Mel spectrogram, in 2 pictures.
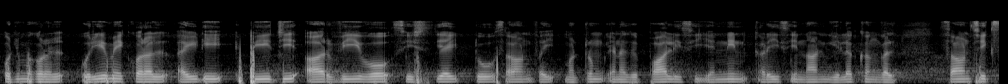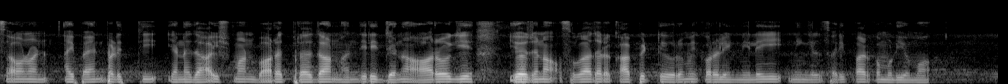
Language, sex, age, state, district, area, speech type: Tamil, male, 18-30, Tamil Nadu, Ranipet, rural, read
